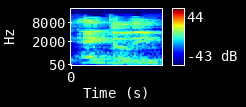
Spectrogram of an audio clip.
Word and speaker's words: Egely: would like to present to you today the eglee wheel this is spelled eg e L Y it is a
